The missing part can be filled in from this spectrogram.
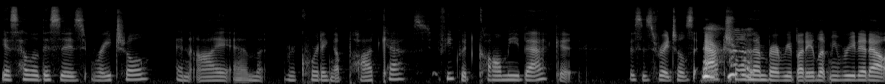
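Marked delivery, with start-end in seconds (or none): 0.0-5.6 slow, measured voicemail-style delivery. On a podcast, told she sounds like she's leaving a voicemail, she demonstrates: voicemail tone. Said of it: "that tone that you have in your voice when you're leaving a voicemail".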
